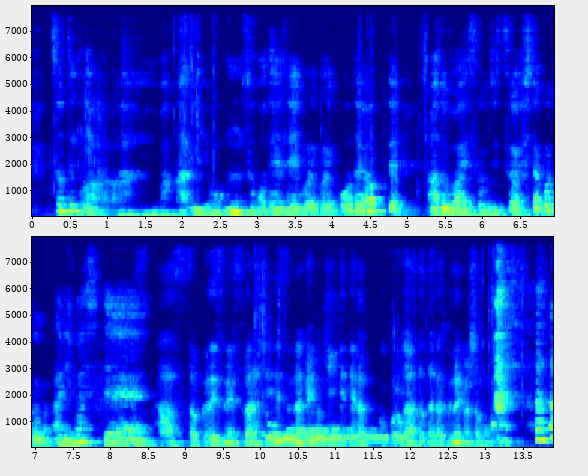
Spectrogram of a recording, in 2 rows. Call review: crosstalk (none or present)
present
